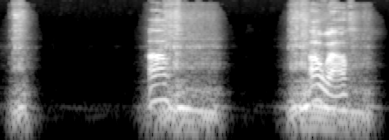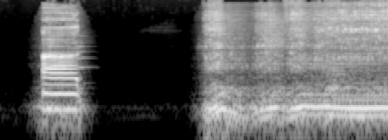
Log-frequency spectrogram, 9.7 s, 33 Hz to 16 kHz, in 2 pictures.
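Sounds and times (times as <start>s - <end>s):
speech: 1.9s - 2.5s, 3.9s - 4.6s, 5.4s - 6.0s
motorcycle engine revving and rumbling as it passes outside: 1.9s - 4.8s, 7.4s - 9.6s.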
